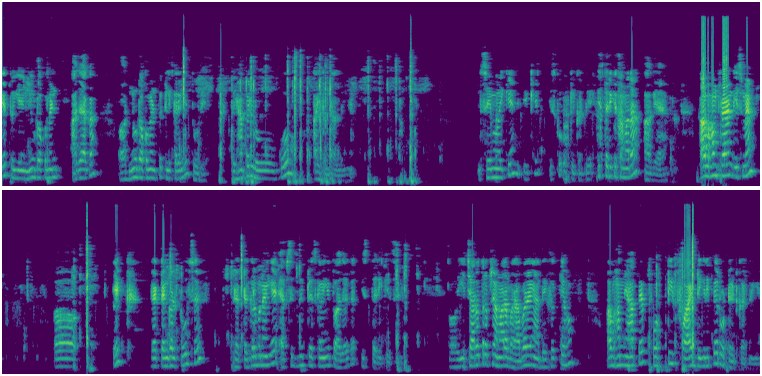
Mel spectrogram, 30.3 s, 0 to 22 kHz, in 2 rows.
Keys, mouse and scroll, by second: 0.2 typing, 3.5 click, 5.0-8.4 typing, 10.9 click, 19.1-20.7 typing, 21.2 shift+click, 23.4 space, 24.0 click, 28.5 KP_4, 28.7 KP_5, 30.0-30.3 scroll up 1.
